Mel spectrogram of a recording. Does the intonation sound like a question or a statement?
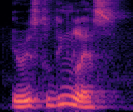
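statement. It is said with statement intonation. It states a fact. "Afirmação"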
